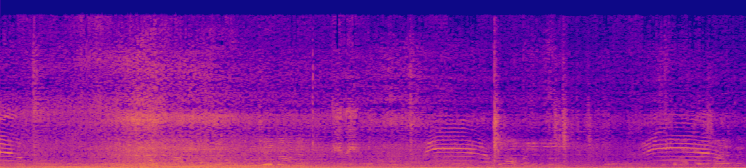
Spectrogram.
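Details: Stray cat, hungry and meowing for food, gives two arched, falling meows late on after a stretch of background chatter, voices and low rumbling noise.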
